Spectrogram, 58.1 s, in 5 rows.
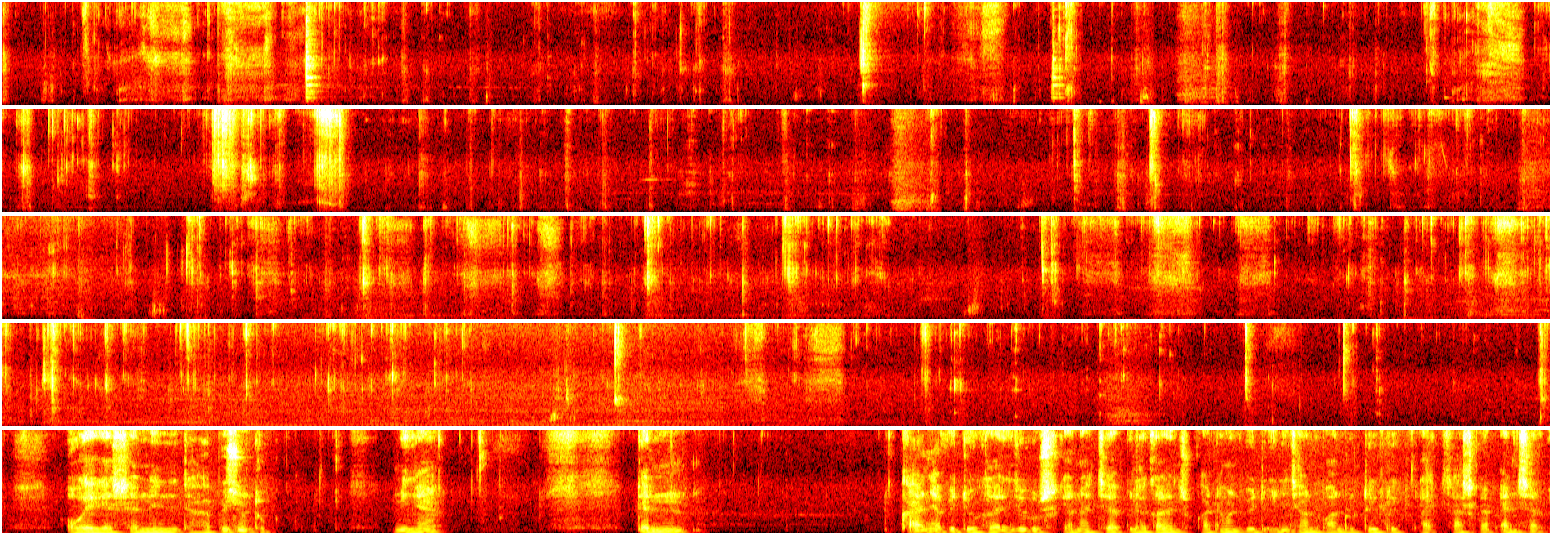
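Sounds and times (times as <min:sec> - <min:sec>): chewing noodles: 0:00.0 - 0:45.3.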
